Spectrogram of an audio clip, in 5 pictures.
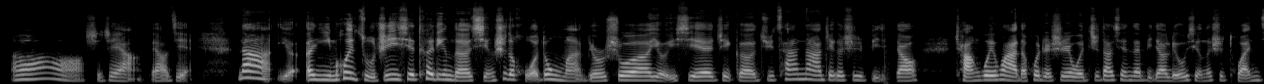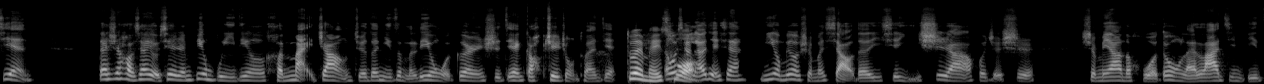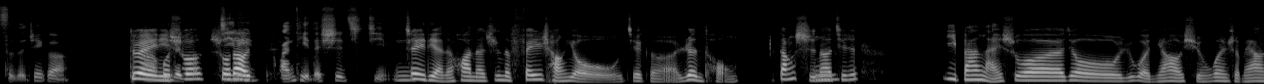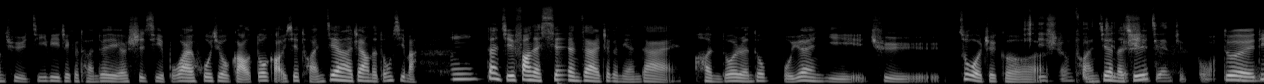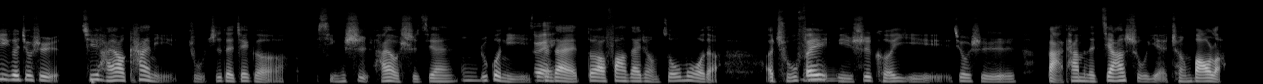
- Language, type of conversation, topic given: Chinese, podcast, 作为领导者，如何有效激励团队士气？
- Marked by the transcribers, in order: laughing while speaking: "搞"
